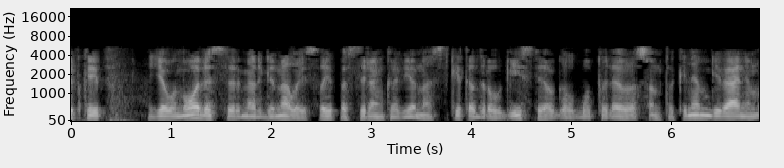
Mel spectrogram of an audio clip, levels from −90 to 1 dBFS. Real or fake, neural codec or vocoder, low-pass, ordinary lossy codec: fake; codec, 44.1 kHz, 3.4 kbps, Pupu-Codec; 5.4 kHz; MP3, 24 kbps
